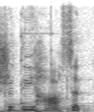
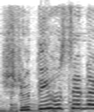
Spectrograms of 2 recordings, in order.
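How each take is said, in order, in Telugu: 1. ఇంటిపేరు 'Haasan' లా పలుకుతారు. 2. ఇంటిపేరు 'Hussain' లా పలుకుతారు. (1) "my name is Shruti హాసన్, please అలాగే పిలవండి" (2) "శృతి హుస్సేన్ అంట. నవ్వాలో ఏడవాలో అర్థం కావడం లేదు"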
